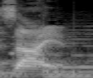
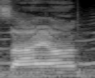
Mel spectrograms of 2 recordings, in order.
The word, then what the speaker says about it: Zion: First up was Zion. And apparently that's actually how you pronounce it, not Zion.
